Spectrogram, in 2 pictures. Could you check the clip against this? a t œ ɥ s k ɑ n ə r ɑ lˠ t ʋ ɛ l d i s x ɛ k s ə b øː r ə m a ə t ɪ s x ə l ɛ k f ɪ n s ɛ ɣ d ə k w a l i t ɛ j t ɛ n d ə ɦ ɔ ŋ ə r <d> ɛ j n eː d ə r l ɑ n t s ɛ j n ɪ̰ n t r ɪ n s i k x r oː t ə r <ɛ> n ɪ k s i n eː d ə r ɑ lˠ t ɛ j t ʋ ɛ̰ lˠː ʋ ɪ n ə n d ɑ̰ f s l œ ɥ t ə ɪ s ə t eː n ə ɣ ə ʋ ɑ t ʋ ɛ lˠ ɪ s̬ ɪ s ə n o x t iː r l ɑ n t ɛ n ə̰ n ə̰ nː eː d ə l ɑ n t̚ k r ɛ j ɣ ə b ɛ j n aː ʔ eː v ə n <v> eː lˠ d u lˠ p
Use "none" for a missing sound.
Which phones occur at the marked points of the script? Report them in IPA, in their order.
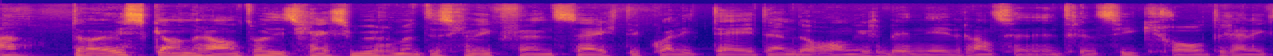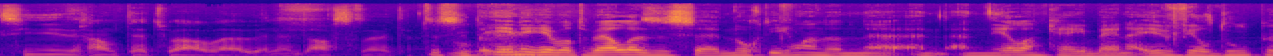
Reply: b, ɛ, v

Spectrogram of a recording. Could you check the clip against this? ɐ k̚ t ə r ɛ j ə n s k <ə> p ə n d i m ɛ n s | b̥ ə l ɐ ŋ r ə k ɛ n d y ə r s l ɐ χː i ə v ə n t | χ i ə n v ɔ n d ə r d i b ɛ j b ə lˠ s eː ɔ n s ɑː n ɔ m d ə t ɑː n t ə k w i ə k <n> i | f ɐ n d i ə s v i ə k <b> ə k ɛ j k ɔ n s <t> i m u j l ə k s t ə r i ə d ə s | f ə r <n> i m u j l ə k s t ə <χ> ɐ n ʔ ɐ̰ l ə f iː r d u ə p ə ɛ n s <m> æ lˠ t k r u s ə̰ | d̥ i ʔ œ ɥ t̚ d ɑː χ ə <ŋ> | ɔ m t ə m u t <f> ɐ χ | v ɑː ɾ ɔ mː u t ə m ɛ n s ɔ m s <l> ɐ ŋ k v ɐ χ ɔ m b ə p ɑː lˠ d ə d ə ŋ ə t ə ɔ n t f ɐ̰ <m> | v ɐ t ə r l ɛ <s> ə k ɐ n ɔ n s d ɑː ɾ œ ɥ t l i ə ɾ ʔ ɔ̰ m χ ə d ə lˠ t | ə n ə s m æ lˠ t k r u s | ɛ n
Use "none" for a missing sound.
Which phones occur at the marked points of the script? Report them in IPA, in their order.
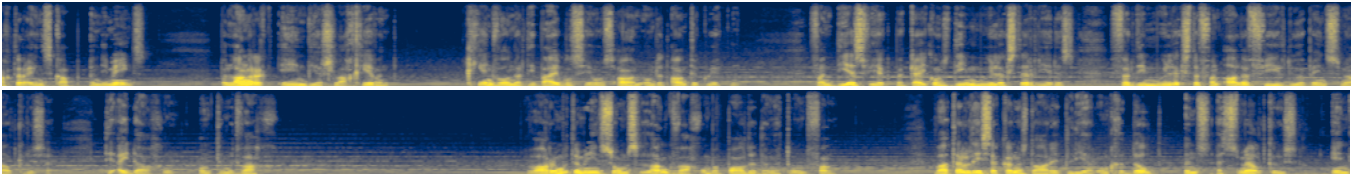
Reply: ɐ, n, b, d, d, f, m, ŋ, v, l, ŋ, s

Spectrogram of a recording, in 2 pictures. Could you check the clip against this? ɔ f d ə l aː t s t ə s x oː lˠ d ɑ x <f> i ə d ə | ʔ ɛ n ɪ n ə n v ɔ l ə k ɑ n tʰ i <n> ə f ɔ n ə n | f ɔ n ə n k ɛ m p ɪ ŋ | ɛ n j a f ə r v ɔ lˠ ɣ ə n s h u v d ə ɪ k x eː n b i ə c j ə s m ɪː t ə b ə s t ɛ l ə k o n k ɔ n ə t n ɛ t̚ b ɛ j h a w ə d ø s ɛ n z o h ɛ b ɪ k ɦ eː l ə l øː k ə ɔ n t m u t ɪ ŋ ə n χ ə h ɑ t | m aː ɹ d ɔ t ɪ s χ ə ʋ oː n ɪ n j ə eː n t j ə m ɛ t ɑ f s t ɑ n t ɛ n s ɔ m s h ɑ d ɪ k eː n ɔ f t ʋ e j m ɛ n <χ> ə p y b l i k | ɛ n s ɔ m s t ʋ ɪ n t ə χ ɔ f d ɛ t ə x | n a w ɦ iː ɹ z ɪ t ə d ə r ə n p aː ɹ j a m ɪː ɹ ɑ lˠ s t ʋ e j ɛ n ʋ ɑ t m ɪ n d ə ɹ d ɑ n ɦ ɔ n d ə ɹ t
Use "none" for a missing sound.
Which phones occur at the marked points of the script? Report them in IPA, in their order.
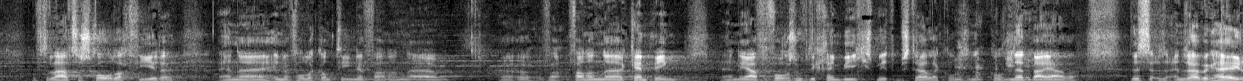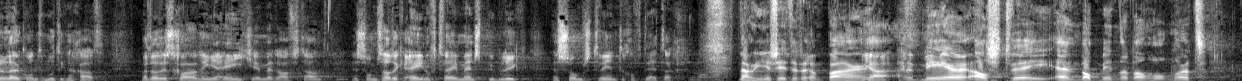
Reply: f, n, s

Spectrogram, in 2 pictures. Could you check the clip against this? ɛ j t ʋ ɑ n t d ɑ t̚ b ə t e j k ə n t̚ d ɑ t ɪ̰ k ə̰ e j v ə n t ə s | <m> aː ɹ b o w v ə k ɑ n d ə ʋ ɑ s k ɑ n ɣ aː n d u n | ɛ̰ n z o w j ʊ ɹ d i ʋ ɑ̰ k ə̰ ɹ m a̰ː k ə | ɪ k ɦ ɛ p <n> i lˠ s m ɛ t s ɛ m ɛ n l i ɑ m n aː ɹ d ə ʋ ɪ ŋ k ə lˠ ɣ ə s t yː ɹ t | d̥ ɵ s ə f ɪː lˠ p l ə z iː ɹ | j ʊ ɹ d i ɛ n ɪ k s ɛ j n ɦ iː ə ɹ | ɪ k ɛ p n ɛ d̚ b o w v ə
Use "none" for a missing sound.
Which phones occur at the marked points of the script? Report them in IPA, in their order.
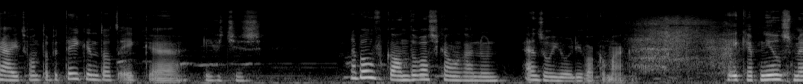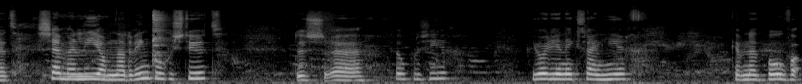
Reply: n, n

